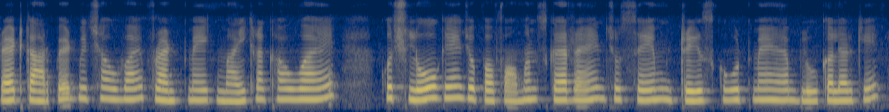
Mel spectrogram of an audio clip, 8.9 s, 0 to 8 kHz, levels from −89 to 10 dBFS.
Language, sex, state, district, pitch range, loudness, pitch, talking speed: Hindi, female, Chhattisgarh, Korba, 225-250 Hz, -18 LUFS, 240 Hz, 195 wpm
